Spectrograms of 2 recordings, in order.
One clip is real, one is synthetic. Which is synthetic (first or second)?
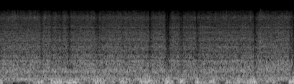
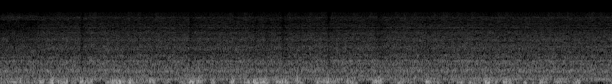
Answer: second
